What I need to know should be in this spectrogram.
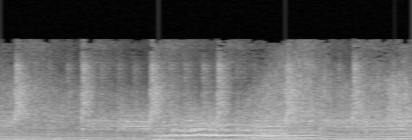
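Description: Tyres screech in a skid.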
